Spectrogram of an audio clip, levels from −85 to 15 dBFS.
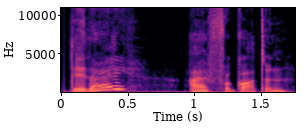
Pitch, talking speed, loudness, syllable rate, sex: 245 Hz, 135 wpm, -18 LUFS, 6.9 syllables/s, female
